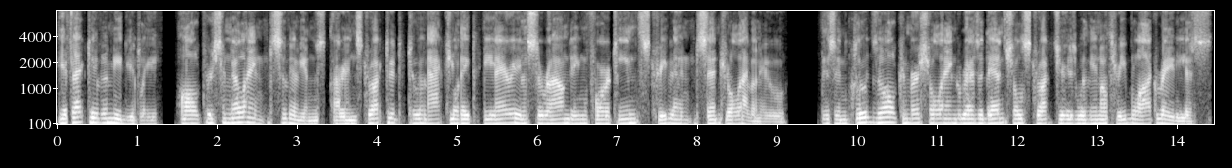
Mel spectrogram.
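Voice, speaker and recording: Low, clear man acting as emergency broadcast announcer. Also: no room sound, lightly acted, rough recording. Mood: grave, urgent. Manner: measured, official, deadpan. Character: calm, stern 1980s male civil defense emergency announcer.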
